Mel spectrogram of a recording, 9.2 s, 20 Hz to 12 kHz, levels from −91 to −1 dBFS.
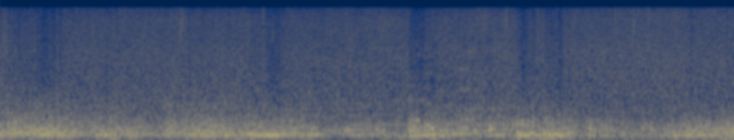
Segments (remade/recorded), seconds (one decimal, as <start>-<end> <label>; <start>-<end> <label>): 0.0-3.8 recorded; 3.8-6.3 remade; 6.3-9.2 recorded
